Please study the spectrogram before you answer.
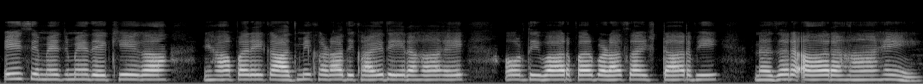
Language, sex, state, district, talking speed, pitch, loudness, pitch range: Hindi, female, Rajasthan, Jaipur, 155 wpm, 220 Hz, -17 LUFS, 215-225 Hz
